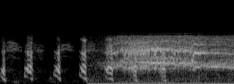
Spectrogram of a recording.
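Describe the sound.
Tires skid under hard braking in a racing video game on the Bristol track: a few short chirping bursts, then a loud, steady screech that holds to the end.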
